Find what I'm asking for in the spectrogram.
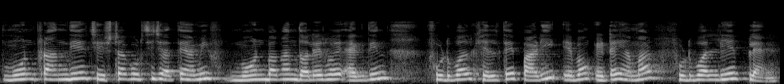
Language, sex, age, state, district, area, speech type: Bengali, male, 18-30, West Bengal, Howrah, urban, spontaneous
